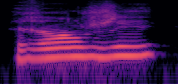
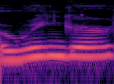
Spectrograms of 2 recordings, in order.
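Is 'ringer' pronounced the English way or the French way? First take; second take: French; English. First: The word is pronounced the French way. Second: The word is pronounced the English way. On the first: "Est-ce qu'en français, on dit ringer" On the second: "en anglais, on dit a ringer solution"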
